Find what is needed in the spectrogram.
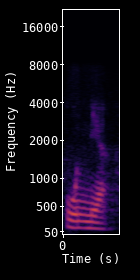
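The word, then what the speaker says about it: uña: It is unya. Okay, nya is nya sound. This na. So it is la unya.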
